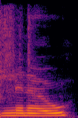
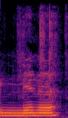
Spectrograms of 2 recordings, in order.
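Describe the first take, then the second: First: The word ends in a standard 'oh' sound. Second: The word ends in a Southern 'uh' sound. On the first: "instead of minnow" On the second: "We say minna instead of minnow"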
